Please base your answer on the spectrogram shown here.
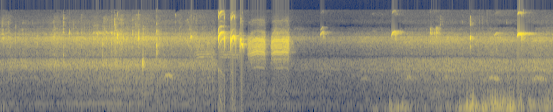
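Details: Black-capped chickadee giving a short run of buzzy, harsh notes near the middle, with faint low rumbling and background noise toward the end.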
